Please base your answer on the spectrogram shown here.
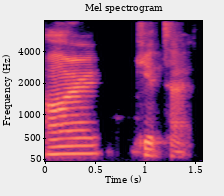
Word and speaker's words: architect: Kemudian ada Architeek pakai K ya bacanya architeek.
